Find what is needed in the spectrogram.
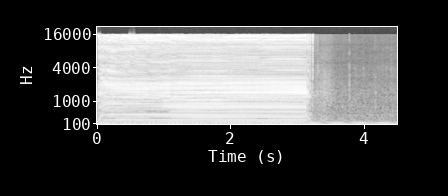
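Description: Small brushed DC motor of a hand-held PCB mini drill switched on by its push button, running at a steady speed with a hum and a steady high whine, then stopping suddenly after about three seconds. The motor is fed by an LM358 op-amp PWM speed controller working at 1 to 3 kHz.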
